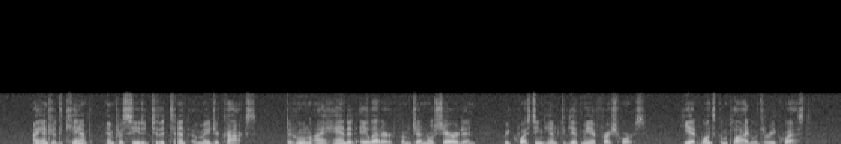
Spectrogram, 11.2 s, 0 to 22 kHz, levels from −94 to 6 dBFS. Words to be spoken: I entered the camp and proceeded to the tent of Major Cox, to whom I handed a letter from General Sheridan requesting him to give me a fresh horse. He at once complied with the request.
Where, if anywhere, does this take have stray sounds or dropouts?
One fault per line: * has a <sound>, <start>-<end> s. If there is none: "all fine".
* has a dropout, 2.3-2.4 s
